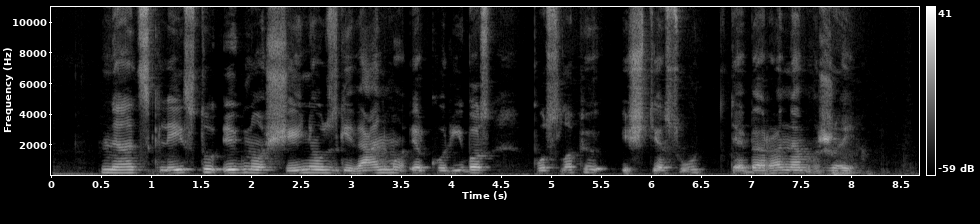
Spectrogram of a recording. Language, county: Lithuanian, Klaipėda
